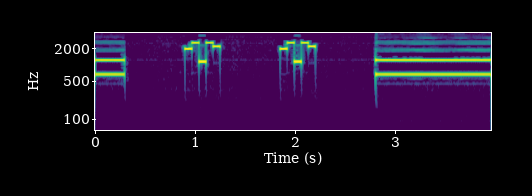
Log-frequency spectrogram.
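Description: Five-tone selective call (ZVEI), heard as quick runs of five tones, tones of about 70 ms. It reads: 88229 88229
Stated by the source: ZVEI five-tone selective call received on an SDR, fire brigade alerting.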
